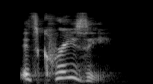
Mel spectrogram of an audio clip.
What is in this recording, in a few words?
VoiceActing es F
